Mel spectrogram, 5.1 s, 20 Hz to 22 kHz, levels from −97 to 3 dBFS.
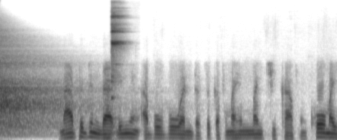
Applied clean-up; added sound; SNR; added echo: none; Clapping + Tambourine; 3 dB; none.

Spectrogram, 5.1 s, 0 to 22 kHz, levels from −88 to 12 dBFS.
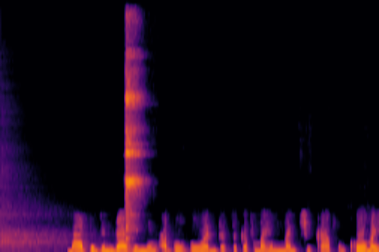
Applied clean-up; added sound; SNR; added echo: classical method log-MMSE.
